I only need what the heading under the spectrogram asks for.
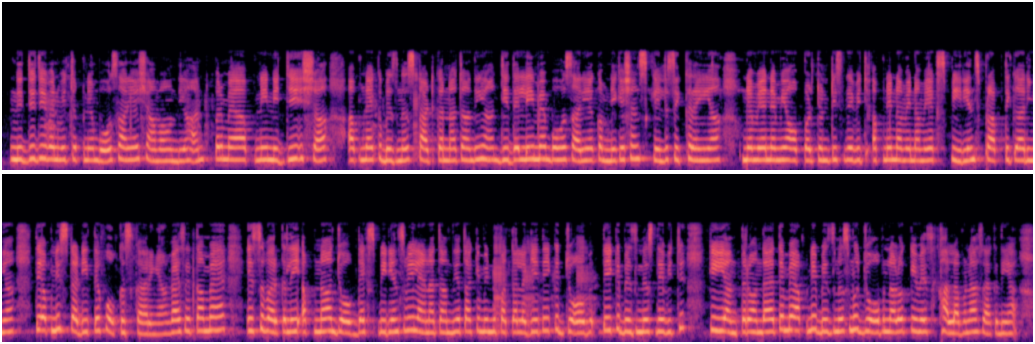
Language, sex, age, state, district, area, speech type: Punjabi, female, 18-30, Punjab, Rupnagar, rural, spontaneous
